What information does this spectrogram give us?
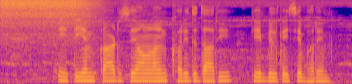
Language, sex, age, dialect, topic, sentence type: Bhojpuri, male, 18-24, Southern / Standard, banking, question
